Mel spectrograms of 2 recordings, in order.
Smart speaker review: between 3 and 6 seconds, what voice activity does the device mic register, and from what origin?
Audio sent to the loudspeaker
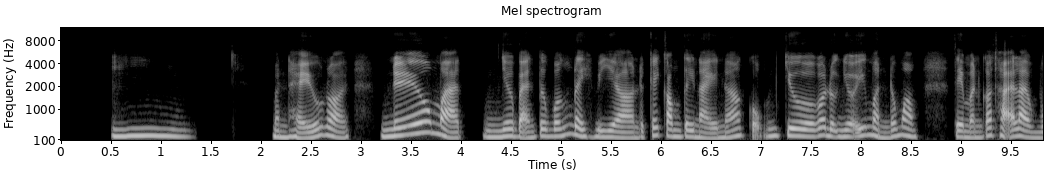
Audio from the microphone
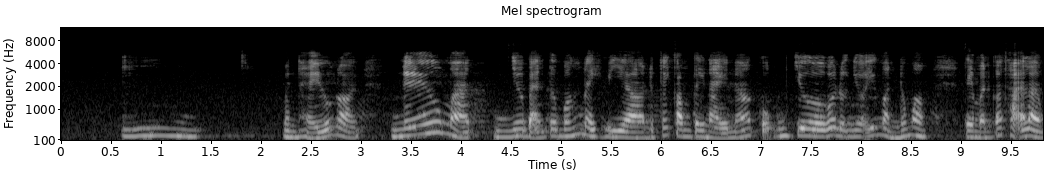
echo only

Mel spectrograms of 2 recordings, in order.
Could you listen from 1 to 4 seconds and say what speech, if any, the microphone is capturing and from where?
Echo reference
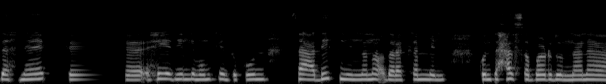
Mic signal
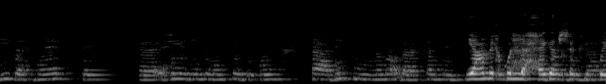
echo only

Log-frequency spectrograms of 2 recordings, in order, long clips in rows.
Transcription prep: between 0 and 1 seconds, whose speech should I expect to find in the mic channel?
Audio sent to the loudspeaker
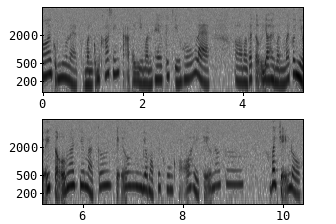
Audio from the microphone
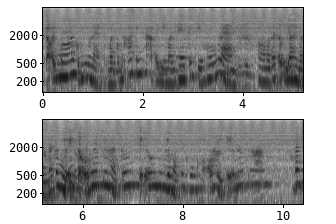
echo only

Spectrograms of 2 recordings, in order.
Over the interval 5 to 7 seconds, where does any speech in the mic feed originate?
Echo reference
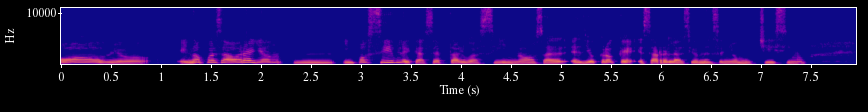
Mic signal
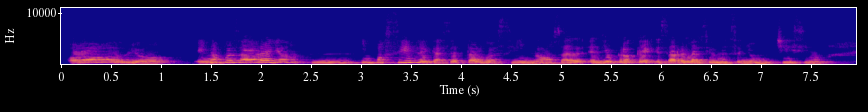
echo only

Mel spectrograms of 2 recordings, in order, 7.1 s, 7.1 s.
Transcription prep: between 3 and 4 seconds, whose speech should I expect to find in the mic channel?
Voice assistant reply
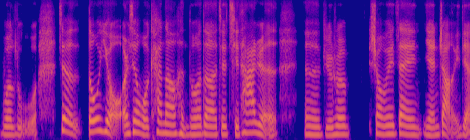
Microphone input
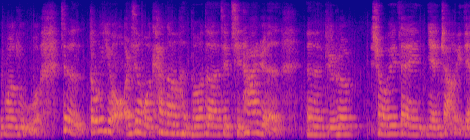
echo only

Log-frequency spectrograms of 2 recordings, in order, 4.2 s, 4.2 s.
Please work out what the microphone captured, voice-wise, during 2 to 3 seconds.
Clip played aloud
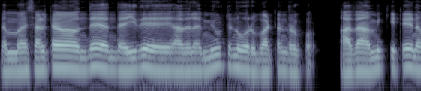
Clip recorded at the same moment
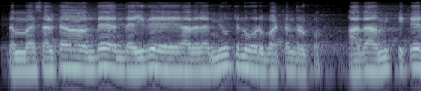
echo only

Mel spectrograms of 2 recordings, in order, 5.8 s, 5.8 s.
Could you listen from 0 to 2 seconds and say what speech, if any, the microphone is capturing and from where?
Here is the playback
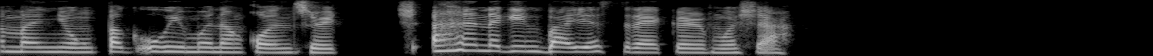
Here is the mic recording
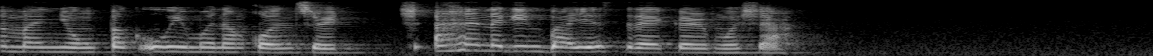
echo only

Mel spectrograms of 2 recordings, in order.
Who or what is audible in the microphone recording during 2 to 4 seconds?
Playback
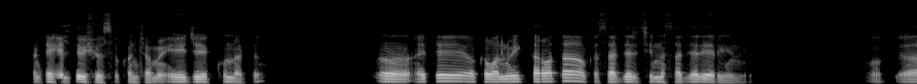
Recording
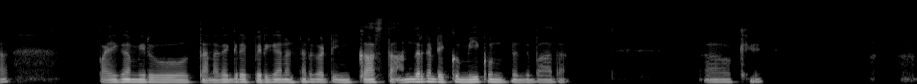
user only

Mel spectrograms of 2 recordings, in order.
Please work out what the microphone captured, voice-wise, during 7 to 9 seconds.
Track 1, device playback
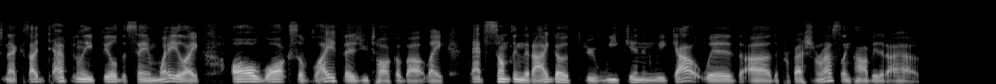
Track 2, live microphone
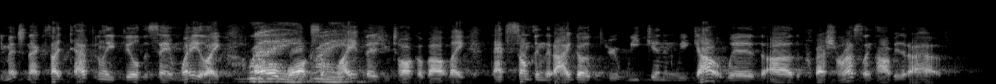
echo only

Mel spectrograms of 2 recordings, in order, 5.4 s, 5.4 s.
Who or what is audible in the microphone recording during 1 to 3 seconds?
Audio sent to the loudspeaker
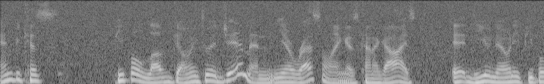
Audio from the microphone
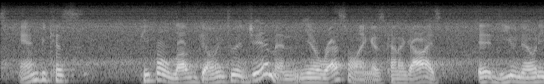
echo only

